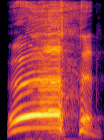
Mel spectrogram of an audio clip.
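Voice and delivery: very loud, high hacking fit; old man's cough. Acted. Old husband interrupts himself before his wife, violent cough. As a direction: burst into a long acted coughing fit.

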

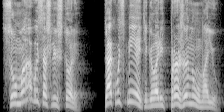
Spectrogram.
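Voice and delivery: a hint of an outraged husband; angry old man. A narrator's reading. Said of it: "закричал старик".

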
